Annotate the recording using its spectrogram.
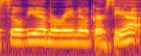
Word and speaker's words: Moreno-Garcia: Um, okay, so Mexican Gothic by Sylvia Moreno Garcia. I said it right this time.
